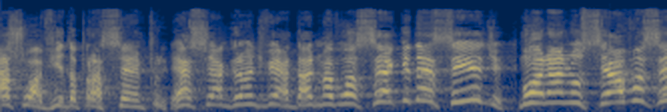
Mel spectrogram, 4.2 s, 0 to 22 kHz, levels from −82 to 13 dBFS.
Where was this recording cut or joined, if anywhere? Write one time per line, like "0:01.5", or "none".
0:01.0
0:03.1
